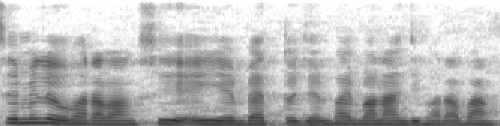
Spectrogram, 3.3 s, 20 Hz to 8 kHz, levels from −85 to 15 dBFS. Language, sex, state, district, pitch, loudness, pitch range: Chakma, female, Tripura, Dhalai, 200 Hz, -14 LUFS, 185-210 Hz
